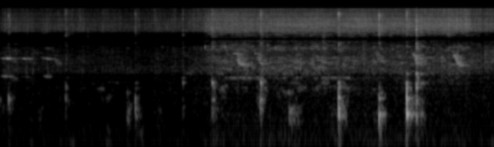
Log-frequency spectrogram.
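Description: Mashed roasted eggplant is stirred into a tomato-onion masala in a pan, with soft scraping strokes and sharp spoon taps against the pan over a quiet sizzle that grows louder midway.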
